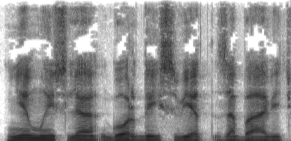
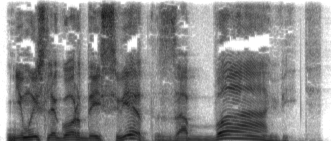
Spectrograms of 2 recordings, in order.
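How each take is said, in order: First: The last word is said at normal speed. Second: The last word is slowed, with exaggerated stress.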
